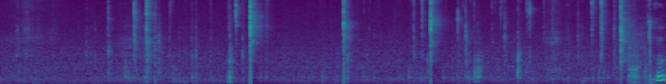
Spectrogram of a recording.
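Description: Flat-blade screwdriver prying at the seams of a plastic laptop battery case, giving an irregular series of sharp plastic cracks, clicks and scrapes as the casing's clips and glued joints are forced, the loudest about four seconds in.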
